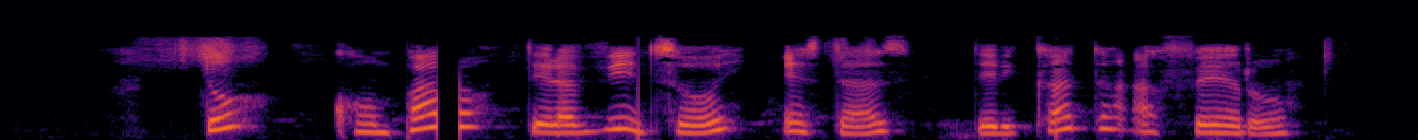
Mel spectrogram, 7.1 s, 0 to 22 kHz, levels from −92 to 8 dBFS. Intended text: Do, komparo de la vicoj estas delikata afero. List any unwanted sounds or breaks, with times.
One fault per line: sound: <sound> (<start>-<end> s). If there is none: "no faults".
sound: dropout (2.2-2.3 s)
